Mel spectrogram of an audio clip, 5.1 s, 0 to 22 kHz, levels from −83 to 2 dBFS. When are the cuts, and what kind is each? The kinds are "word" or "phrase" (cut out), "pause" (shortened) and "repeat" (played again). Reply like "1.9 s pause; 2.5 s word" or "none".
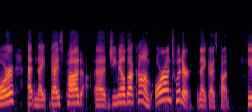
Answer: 3.9 s word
